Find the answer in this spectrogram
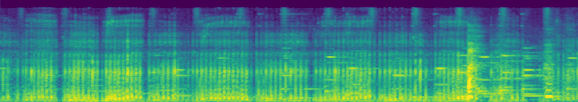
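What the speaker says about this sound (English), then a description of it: "Can you hear him purring? He's purring so loud." Close, soft purring of a cat, a low rhythmic rumble pulsing with each breath, quiet and continuous, with a small vocal squeak near the end.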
